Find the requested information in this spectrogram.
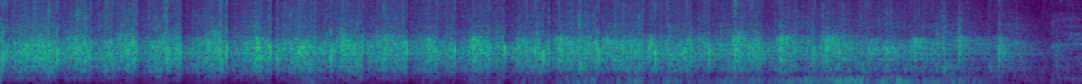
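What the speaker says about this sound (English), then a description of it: "can we give our wonderful judges a great round of applause and have them stand for us?" A crowd applauds its volunteer judges at the CSUN Bull Ring event, a steady, dense wash of clapping that holds strong for several seconds before tapering off at the end.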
